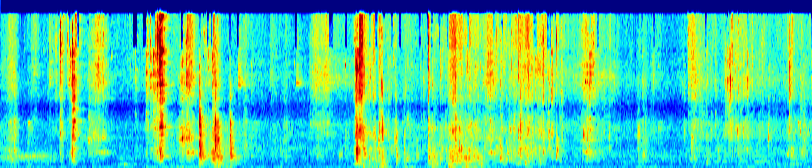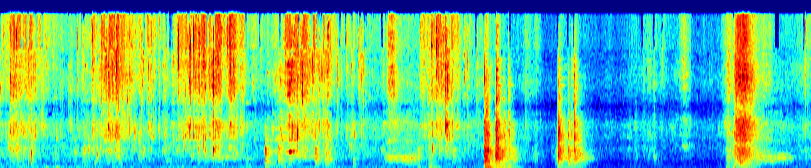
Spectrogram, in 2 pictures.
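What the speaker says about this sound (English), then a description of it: "here's somebody mixing the special mortar to seal the walls" Lime mortar mixed with red brick and tile powder during fort wall restoration in Galle, Sri Lanka, makes wet scraping, stirring and slapping sounds in irregular bursts, with sharper knocks of tools near the end and faint voices in the background.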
